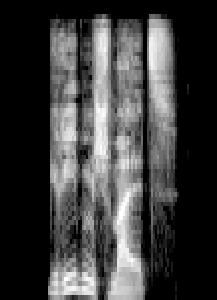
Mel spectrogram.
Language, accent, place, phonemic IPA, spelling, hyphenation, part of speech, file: German, Germany, Berlin, /ˈɡʁiːbm̩ˌʃmalt͡s/, Griebenschmalz, Grie‧ben‧schmalz, noun, De-Griebenschmalz.ogg
- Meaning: lard (rendered fat) that contains greaves (unmeltable residues)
